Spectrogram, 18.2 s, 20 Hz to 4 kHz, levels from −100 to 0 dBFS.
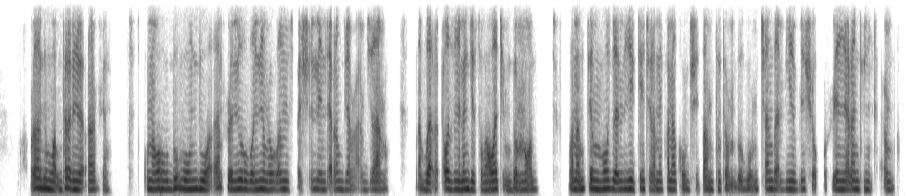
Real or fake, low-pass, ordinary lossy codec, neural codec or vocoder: fake; 3.6 kHz; Opus, 32 kbps; autoencoder, 44.1 kHz, a latent of 192 numbers a frame, MeloTTS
